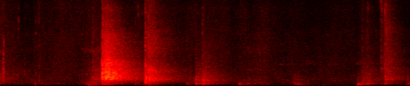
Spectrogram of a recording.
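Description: Footsteps on a bare hardwood floor, echoing in an empty room, at a walking pace. The loudest step is about a second and a half in.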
